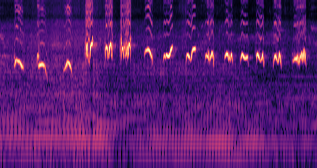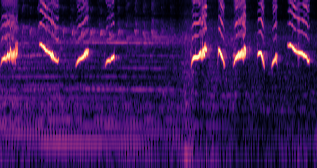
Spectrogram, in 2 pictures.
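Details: Greater green leafbird singing to trigger other leafbirds into song: clear slurred whistled notes, upslurs and downslurs in steady series, over a low steady hum, with a brief break before a livelier run.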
